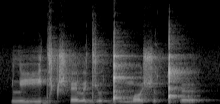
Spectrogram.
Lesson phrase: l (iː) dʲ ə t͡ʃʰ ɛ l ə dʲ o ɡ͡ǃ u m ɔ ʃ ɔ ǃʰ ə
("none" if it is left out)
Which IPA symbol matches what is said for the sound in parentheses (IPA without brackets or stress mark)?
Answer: iː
